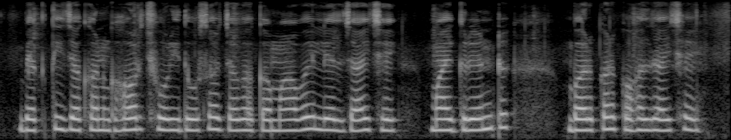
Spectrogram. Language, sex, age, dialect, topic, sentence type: Maithili, female, 25-30, Bajjika, agriculture, statement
